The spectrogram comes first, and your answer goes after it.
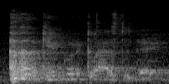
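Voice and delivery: soft, slow pretend-sick phone voice; feigned sickness. Student calling in to skip class, feigned sickness. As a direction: put on a weak, poorly voice to skip class. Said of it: "You're not sick".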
